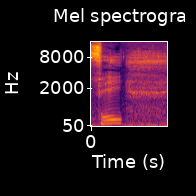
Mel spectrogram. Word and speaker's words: Phi: say the name because I've been calling it Pi, but I'm told, reliably informed by people close to the vessel, that it's actually pronounced Fee.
